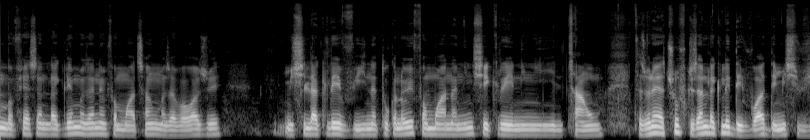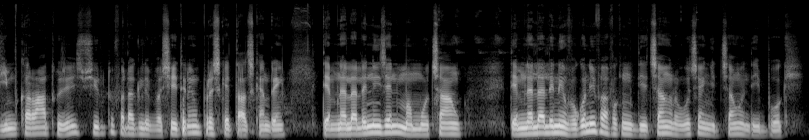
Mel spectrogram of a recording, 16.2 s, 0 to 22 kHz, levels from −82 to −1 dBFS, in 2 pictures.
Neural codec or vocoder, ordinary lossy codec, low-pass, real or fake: none; none; 19.8 kHz; real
